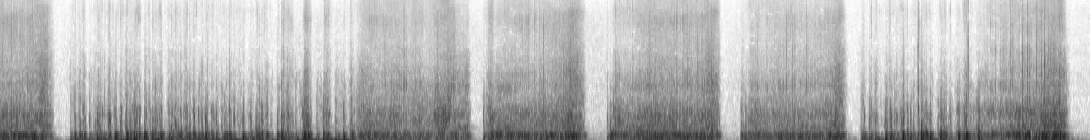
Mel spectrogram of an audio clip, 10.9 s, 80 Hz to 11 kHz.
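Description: Long white nails scratch a black foam windscreen on a silver microphone, making a dense, rumbling, muffled scraping with a steady hum-like band near 200 Hz. The scratching runs in continuous stretches broken by brief silent gaps, staying heavy in the lows with almost no bright top end.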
